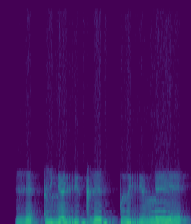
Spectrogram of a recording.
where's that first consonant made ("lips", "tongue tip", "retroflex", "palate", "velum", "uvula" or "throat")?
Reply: throat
